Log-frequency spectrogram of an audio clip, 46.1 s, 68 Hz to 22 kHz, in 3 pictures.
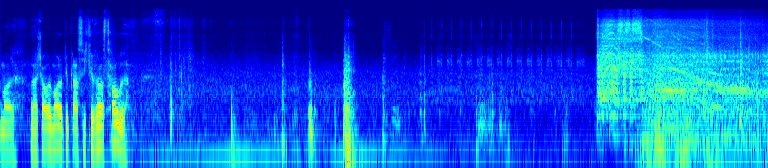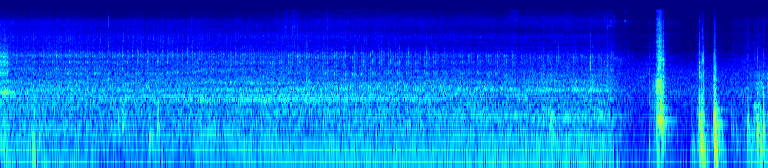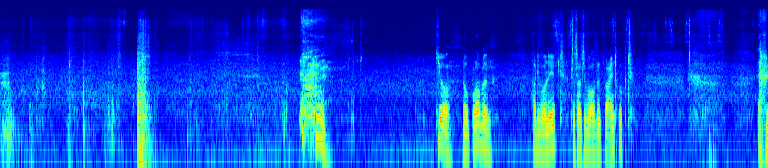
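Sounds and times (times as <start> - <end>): car engine starting and idling: 10.3 - 28.0.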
